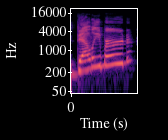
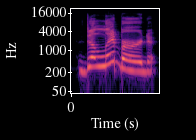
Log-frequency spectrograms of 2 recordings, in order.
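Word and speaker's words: Delibird: I've been saying this Pokemon is Deli Bird and then I saw a Tik Tok where somebody was like, "Guys, I'm pretty sure it's actually pronounced delivered because it it's the delivery Pokemon.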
